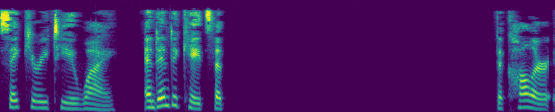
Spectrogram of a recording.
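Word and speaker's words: sécurité: safety signal consists of the word securite pronounced secury T and indicates that the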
